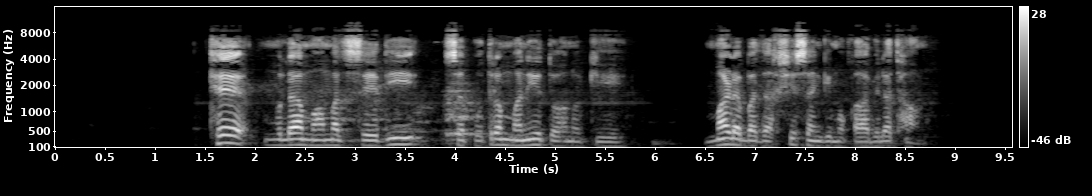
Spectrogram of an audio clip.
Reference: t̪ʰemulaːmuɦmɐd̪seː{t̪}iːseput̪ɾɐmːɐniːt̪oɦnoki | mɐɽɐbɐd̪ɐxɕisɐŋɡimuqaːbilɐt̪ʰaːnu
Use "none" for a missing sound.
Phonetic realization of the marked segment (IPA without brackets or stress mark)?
d̪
